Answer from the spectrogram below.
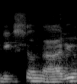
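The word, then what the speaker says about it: diccionario: Cuidado com a pronúncia desses dois C aqui.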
